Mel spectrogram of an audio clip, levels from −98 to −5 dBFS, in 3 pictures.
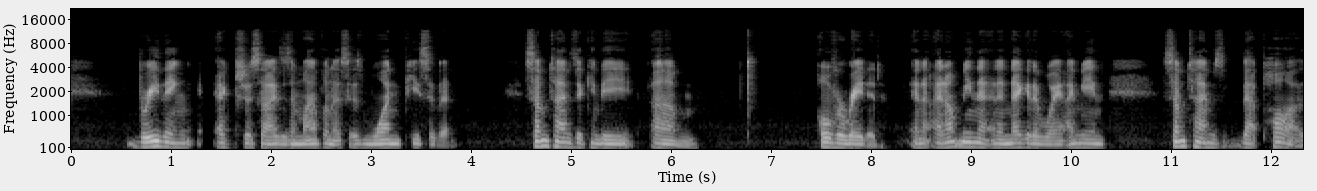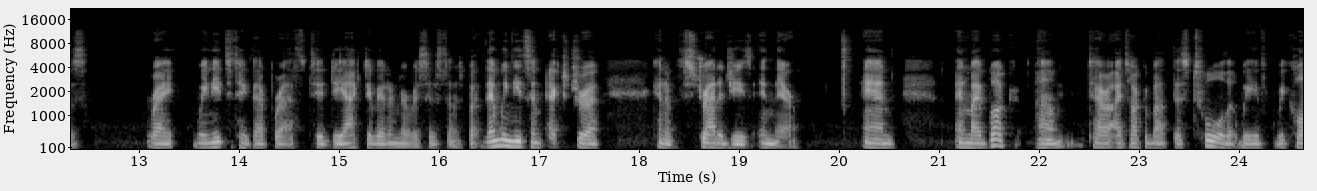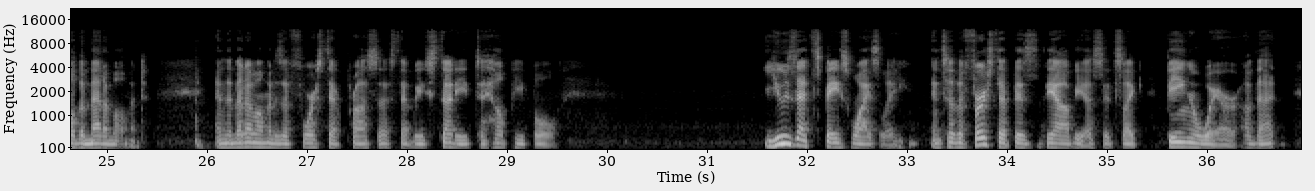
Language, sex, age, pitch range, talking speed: English, male, 30-49, 105-125 Hz, 165 wpm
